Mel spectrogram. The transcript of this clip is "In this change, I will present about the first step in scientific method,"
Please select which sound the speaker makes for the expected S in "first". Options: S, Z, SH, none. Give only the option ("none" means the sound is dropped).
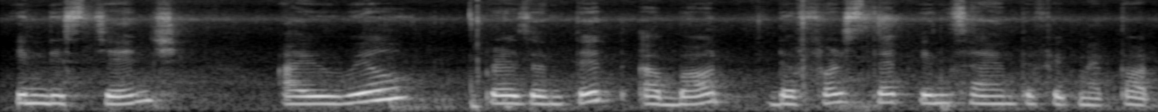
none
